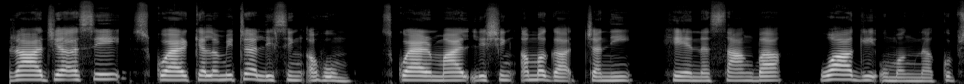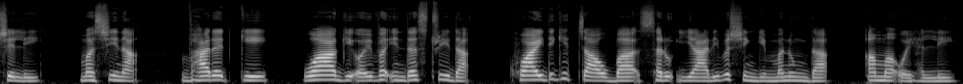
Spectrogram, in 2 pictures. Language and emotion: Manipuri, neutral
